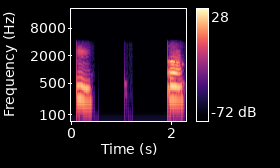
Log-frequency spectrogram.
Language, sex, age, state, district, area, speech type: Tamil, female, 30-45, Tamil Nadu, Pudukkottai, urban, conversation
